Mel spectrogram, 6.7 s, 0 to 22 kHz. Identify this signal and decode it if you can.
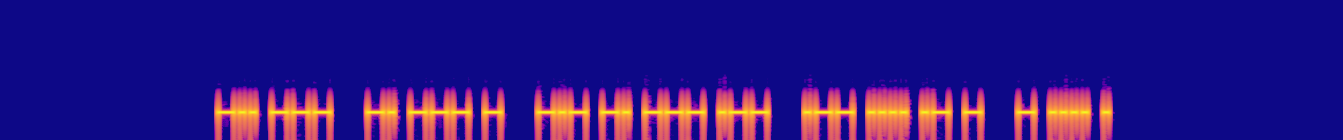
Morse code, heard as a keyed tone, about 44 wpm, 700 Hz. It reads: DO NOT KNOW WHAT THE
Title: Sets of 5 Words 45wpm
